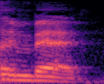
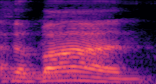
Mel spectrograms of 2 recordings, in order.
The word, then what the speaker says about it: Saban: Sinbad. No, his name is Saban. It's Saban. It's pronounced Saban.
